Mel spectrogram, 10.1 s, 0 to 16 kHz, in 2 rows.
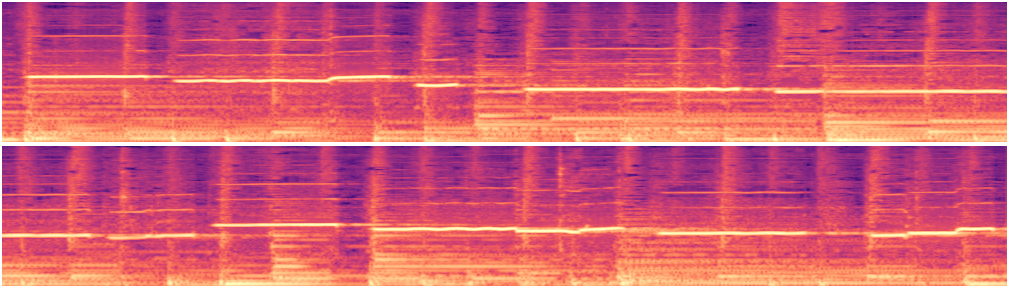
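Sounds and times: bamboo flute melody: 0.0s - 10.0s
low steady accompaniment: 0.0s - 10.0s.

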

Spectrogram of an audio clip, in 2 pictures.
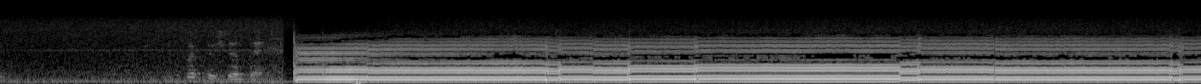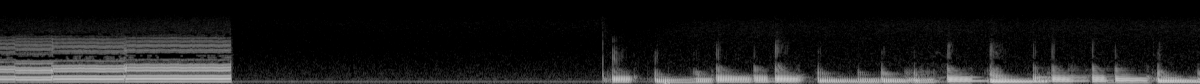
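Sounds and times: faint low hum: 0.0s - 24.0s
sustained electronic tone: 2.9s - 14.4s.

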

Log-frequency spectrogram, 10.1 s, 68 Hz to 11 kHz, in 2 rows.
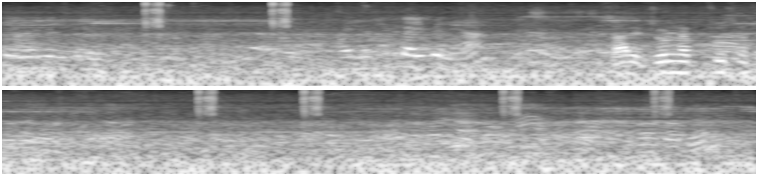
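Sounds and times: crowd chatter: 0.0s - 10.0s
camera shutter clicks: 6.3s - 7.2s, 9.4s - 9.6s.

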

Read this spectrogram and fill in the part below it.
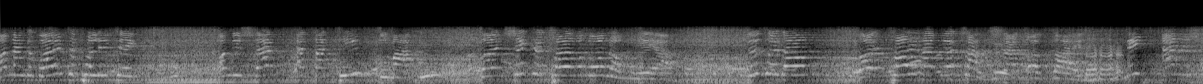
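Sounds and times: people talking: 0.0s - 1.4s, 2.2s - 6.8s, 7.5s - 12.0s
engine idling hum: 0.0s - 12.0s.

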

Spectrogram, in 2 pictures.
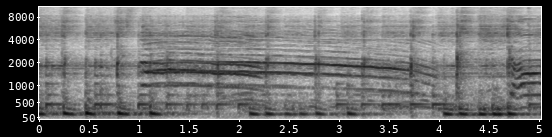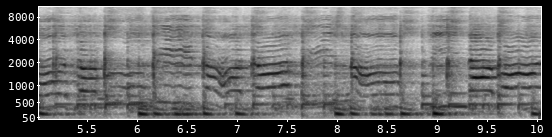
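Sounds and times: steady drum beat: 0.0s - 10.0s
women's chorus singing: 1.0s - 6.5s.

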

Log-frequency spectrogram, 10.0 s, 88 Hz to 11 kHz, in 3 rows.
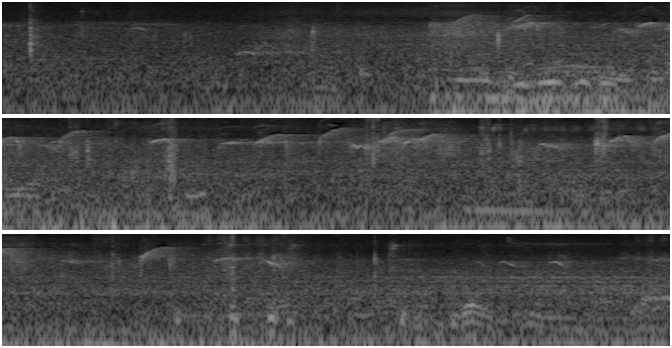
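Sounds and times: songbirds chirping: 0.0s - 10.0s.

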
